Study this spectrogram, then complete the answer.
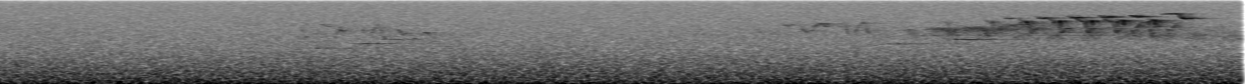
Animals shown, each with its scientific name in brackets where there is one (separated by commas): Blackburnian Warbler (Setophaga fusca), Hermit Thrush (Catharus guttatus), Black-throated Blue Warbler (Setophaga caerulescens), Magnolia Warbler (Setophaga magnolia), Nashville Warbler (Leiothlypis ruficapilla)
